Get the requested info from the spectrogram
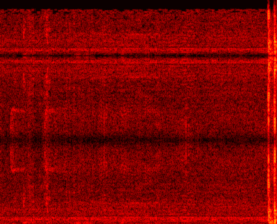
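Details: Colony of honey bees, calm rather than angry, humming inside a hive while the keeper searches frames for the queen. A low, even, droning buzz throughout, ending in a sharp clatter.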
